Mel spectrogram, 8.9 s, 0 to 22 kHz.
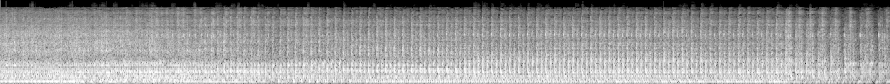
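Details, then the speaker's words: Engine at idle after running low on oil: hard rapid knock around 220 beats a minute; connecting rod came loose on a worn crank, owner considering replacing the engine. "thinking about replacing the engine it's got that knock in it because the crank is worn"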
